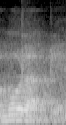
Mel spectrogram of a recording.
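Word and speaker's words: Modoc: so you know what how do you say that street m o d o c Mok or modok oh modok modok street right there the youngster and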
